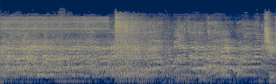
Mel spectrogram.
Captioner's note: crowd yelling and guns firing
